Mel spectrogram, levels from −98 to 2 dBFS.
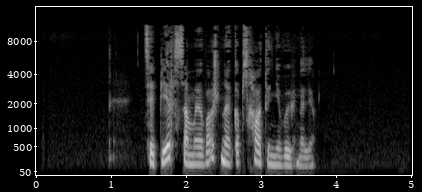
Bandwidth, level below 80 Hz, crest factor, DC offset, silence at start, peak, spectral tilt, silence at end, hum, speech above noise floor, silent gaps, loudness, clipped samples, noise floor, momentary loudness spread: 11.5 kHz; -82 dBFS; 20 dB; under 0.1%; 1.45 s; -12 dBFS; -5 dB/octave; 1.3 s; none; 49 dB; none; -29 LUFS; under 0.1%; -78 dBFS; 17 LU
